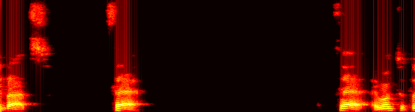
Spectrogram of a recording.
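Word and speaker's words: ث: Tha. Tha. I want you to look at me now. Tha. You stick your tongue out. Tha. TH as in think, through, TH.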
